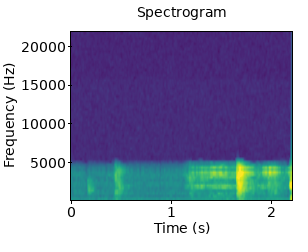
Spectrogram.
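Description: Near silence with a few faint clicks. The last and loudest comes near the end, just before speech resumes.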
